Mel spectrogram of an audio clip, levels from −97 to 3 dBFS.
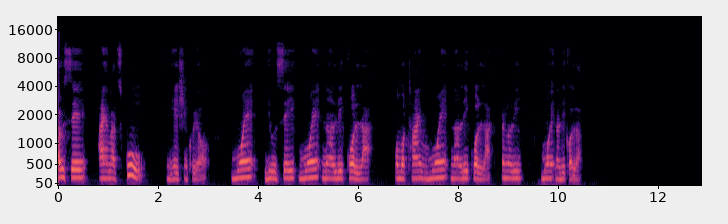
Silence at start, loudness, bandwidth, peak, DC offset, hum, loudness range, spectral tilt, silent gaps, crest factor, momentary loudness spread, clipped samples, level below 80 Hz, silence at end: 0 s; -35 LUFS; 10.5 kHz; -18 dBFS; under 0.1%; none; 7 LU; -8.5 dB/octave; 2.08-2.15 s, 3.26-3.45 s, 6.51-6.55 s, 6.63-6.72 s; 18 dB; 13 LU; under 0.1%; -68 dBFS; 2.4 s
